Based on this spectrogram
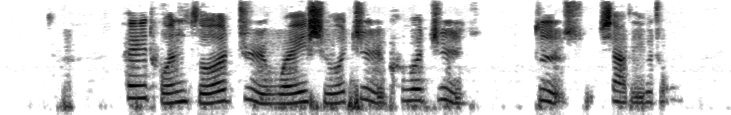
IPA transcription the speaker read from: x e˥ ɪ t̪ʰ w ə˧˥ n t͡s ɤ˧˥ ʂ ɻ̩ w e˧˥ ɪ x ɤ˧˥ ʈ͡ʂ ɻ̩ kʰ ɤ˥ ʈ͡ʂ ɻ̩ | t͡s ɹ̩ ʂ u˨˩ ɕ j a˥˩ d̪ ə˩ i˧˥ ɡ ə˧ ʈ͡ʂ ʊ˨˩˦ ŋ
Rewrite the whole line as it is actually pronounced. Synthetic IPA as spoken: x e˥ ɪ t̪ʰ w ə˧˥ n t͡s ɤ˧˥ ʈ͡ʂ ɻ̩ w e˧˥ ɪ ʂ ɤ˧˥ ʈ͡ʂ ɻ̩ kʰ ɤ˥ ʈ͡ʂ ɻ̩ | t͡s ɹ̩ ʂ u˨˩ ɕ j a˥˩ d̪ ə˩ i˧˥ ɡ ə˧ ʈ͡ʂ ʊ˨˩˦ ŋ

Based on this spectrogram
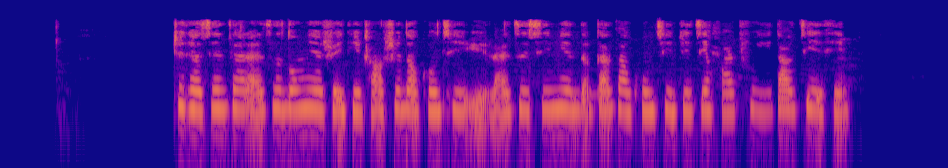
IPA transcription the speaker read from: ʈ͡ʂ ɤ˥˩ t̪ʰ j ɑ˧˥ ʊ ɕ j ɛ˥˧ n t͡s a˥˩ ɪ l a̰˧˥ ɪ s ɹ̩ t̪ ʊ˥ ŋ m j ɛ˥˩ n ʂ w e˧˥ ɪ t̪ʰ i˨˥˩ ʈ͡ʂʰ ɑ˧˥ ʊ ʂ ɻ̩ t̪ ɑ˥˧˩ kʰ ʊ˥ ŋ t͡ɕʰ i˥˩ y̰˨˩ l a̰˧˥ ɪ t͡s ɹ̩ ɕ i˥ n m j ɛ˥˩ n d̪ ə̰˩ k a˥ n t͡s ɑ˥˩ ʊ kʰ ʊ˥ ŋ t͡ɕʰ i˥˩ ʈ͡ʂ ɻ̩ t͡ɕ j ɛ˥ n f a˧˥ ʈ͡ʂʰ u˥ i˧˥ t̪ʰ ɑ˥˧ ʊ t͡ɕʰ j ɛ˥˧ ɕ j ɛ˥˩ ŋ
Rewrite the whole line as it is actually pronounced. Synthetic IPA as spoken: ʈ͡ʂ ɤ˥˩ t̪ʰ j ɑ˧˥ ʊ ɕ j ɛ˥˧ n t͡s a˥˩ ɪ l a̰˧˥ ɪ t͡s ɹ̩ t̪ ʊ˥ ŋ m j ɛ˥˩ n ʂ w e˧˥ ɪ t̪ʰ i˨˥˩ ʈ͡ʂʰ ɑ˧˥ ʊ ʂ ɻ̩ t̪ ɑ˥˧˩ kʰ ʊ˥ ŋ t͡ɕʰ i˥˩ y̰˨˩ l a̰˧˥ ɪ t͡s ɹ̩ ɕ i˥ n m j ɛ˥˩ n d̪ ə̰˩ k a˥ n t͡s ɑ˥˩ ʊ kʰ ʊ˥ ŋ t͡ɕʰ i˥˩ ʈ͡ʂ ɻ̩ t͡ɕ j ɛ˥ n f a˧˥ ʈ͡ʂʰ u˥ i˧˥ t̪ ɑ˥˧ ʊ t͡ɕ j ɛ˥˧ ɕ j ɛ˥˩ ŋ

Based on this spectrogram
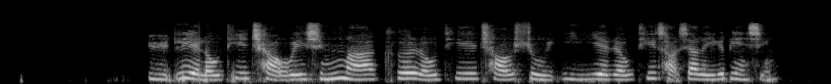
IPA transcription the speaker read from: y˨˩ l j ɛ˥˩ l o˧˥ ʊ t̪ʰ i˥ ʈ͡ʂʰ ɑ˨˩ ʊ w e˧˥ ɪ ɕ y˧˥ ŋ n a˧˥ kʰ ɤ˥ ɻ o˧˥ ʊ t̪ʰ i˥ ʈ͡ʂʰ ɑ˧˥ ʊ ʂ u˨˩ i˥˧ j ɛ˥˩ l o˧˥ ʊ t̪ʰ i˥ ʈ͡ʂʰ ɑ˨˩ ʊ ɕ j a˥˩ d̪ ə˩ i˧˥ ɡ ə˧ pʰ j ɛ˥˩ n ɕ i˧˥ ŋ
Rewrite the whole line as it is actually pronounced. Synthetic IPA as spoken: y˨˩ l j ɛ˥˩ l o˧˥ ʊ t̪ʰ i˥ ʈ͡ʂʰ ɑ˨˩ ʊ w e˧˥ ɪ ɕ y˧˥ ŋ m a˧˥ kʰ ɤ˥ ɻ o˧˥ ʊ t̪ʰ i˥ ʈ͡ʂʰ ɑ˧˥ ʊ ʂ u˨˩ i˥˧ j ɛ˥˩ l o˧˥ ʊ t̪ʰ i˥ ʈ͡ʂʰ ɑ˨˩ ʊ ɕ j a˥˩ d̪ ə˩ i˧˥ ɡ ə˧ p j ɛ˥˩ n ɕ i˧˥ ŋ

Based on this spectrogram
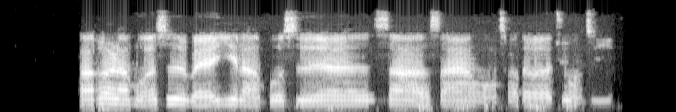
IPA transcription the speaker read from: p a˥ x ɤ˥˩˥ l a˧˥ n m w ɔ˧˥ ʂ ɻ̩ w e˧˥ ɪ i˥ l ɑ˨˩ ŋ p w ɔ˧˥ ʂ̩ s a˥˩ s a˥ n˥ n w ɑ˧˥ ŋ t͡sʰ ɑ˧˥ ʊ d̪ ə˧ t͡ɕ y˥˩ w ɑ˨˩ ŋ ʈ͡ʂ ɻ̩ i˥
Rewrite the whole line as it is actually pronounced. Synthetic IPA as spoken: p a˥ x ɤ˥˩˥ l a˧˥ n m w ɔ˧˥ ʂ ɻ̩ w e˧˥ ɪ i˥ l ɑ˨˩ ŋ p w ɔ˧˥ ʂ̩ s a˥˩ s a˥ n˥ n w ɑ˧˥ ŋ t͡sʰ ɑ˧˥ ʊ d̪ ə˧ t͡ɕ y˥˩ w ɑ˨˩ ŋ ʈ͡ʂ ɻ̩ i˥

